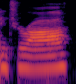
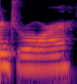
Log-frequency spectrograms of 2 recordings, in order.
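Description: First: "draw" with no final R; dropped R. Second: "drawer" with its final R sounded; R pronounced. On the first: Disliking how locals talk, "draw" without the R. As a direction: say "draw" open-ended, rhyming with "saw". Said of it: "when people say". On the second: Correcting the local form, "drawer" with the R. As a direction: finish "drawer" on an R. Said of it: "when people say "draw" for drawer". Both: Shown as a demonstration.

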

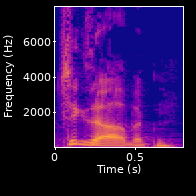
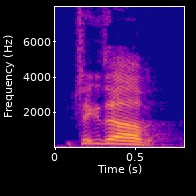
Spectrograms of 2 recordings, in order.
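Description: First: "Schick" hit, the rest low and quiet; stress on schick. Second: "sie" pushed up high, "schick" light; stress on sie. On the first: Rabbi weighing the phrase, stress on "Schick". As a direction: lean on "Schick", let "sie arbeiten" fall away. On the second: Rabbi rereads the phrase, stress on "sie". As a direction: lift and press the word "sie". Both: Shown as a demonstration.

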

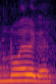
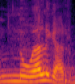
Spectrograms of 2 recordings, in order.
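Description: First: Much softer, calming himself; soft self-restraining mantra; muttered to himself. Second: Said in the usual way. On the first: Retold or imitated. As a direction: repeat it under the breath to stay calm. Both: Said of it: "Y yo era".

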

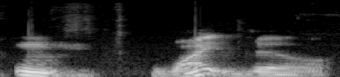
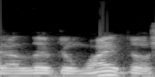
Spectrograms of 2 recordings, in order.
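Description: First: Lightly snide "Mm", then stress on both halves of Whiteville; snide comment. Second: Said in the usual way. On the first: Retold or imitated. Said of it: "this, this snide comment". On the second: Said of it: "when he said".

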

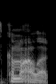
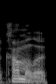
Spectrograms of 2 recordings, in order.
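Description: First: First "Kamala" as kuh-MAH-luh; ka-MAH-la pronunciation. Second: "Kamala" as KAH-muh-luh; KAH-ma-la pronunciation. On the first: Co-host wavering between versions, "Kamala" as kuh-MAH-luh. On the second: Co-host wavering between versions, "Kamala" as KAH-muh-luh. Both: Shown as a demonstration. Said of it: "going back and forth between".

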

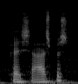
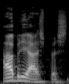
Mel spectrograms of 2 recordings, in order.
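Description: First: Soft, dropped close quote; dictating. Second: Loud, punched abre aspas; dictating. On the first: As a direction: drop the voice on fecha aspas. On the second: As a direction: announce abre aspas clearly. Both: Shown as a demonstration.

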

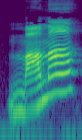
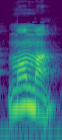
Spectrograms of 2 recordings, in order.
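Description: First: "Mama" high and loud with a rising end; imitated toddler tone. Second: "mama" at usual pitch, dropping at the end; imitated other tone. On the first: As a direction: lift "Mama" like a question, louder. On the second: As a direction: let "mama" fall like a plain statement. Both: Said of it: "a different tone to his voice when he says mama".

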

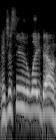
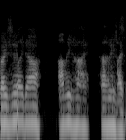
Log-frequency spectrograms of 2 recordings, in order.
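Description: First: Higher-pitched tipsy teacher imitation; intoxicated mock voice, pitched up; drunk and high. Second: Soft, slurred tipsy mumble; fading drunk imitation, very quiet; drunk and high. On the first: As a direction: mimic a woozy, high colleague. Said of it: "sounded, like, fully drunk and high". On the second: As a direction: mimic someone woozy, barely audible. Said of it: "like, fully drunk and high".

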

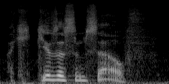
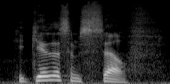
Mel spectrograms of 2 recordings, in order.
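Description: First: Repeated much softer, almost to himself. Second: Said in the usual way. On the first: Shown as a demonstration. Pastor repeating the point to the congregation, much softer. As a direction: let the repeat fall soft and intimate.

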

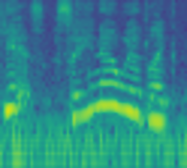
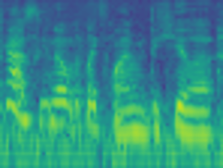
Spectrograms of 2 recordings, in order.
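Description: First: High-pitched, badly faked British; attempted British accent. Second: Said in the usual way. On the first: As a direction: imitate a British friend, not very convincingly. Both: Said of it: "I can't keep going with this".

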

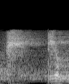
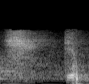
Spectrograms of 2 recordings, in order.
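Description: First: A stronger whispered shush, still soft; firmer whisper. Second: Whispered shush, much softer; hushing whisper. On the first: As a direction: hush harder but stay whispering. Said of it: "Orang tuanya tambah kenceng". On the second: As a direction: hush the child in a sharp whisper. Parent hushing child in sermon. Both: Retold or imitated.

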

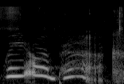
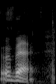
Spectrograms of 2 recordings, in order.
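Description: First: Much higher, slow, drawn out; sing-song return. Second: Said in the usual way. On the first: Acted. Back from the break, greeting viewers in a high sing-song. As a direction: announce it in a silly high voice.

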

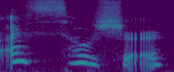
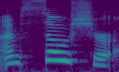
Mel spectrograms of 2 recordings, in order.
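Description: First: Slow, soft, drawn-out sarcastic drawl. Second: Said in the usual way. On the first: Shown as a demonstration. Friend mocking the on-screen romance, slow sarcasm. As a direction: drag it out, deeply unconvinced.

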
